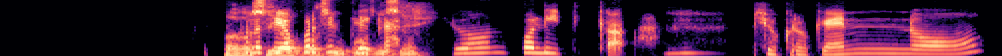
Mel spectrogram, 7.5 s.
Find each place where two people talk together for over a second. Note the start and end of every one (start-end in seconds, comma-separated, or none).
1.8-3.2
